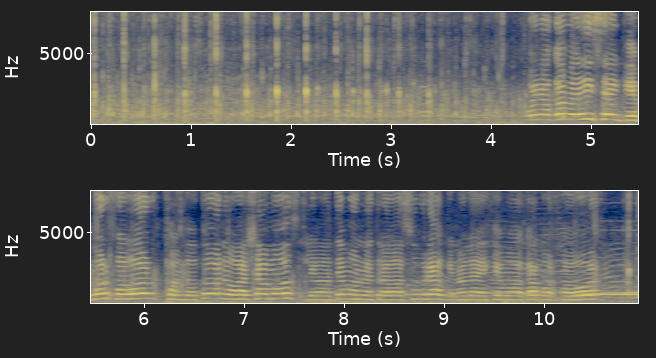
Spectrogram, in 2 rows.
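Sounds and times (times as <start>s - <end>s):
audience applause: 0.0s - 4.9s
speech: 4.6s - 10.6s.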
